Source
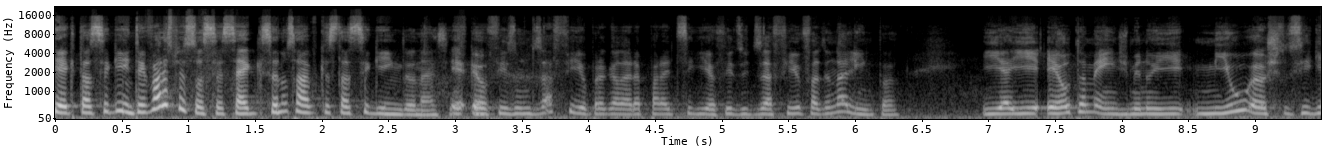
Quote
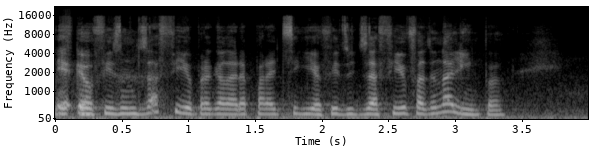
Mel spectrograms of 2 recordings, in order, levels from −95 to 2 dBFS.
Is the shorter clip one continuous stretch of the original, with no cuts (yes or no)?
yes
